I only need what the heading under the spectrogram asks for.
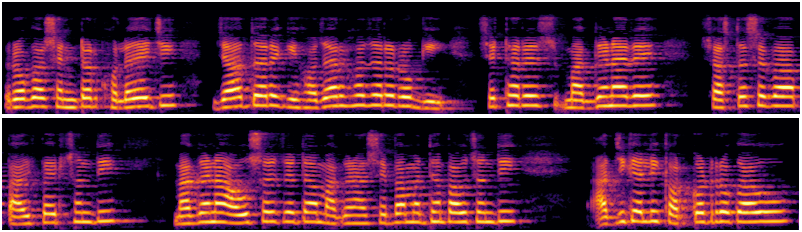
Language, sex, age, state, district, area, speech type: Odia, female, 60+, Odisha, Nayagarh, rural, spontaneous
